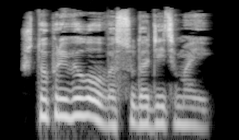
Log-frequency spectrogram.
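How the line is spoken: Low velvety male question. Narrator (Russian): спросил он низким бархатистым голосом

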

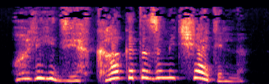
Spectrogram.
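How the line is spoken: Exclaiming. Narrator (Russian): воскликнула Лия

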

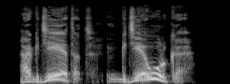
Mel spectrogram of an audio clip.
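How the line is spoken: Old man's hoarse rasp. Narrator (Russian): прохрипел дед

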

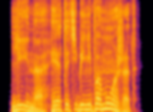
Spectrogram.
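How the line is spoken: Tired. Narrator (Russian): Он устало продолжил

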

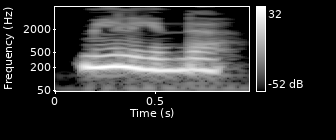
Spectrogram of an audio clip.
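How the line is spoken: Breathed out. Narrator (Russian): выдохнула она

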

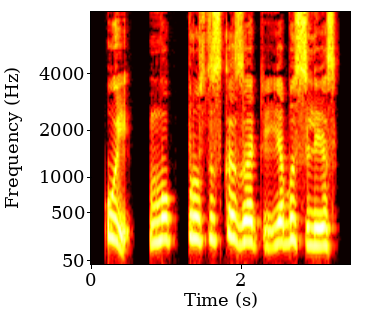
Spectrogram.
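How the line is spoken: Whining apprentice. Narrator (Russian): захныкал ученик

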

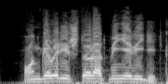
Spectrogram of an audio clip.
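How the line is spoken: Shouted. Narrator (Russian): крикнул Кайда Пашам

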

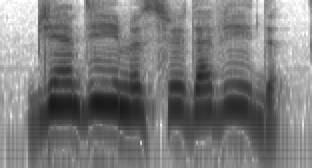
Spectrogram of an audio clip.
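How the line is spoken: Enthusiastic exclamation. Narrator (French): s'écria Ham avec enthousiasme

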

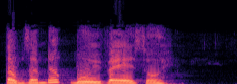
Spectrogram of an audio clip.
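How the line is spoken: Group shouting. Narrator (Vietnamese): Họ vừa thấy ba người đã hét lên ngay

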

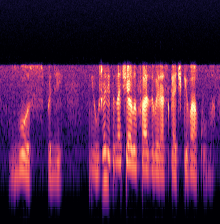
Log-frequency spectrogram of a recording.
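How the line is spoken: Low voice. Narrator (Russian): вполголоса проговорила Баянова

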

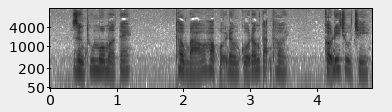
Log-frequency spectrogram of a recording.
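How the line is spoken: Cold order over phone. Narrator (Vietnamese): Lãnh Tĩnh Hàn đợi điện thoại kết nối rồi lạnh lùng phân phó

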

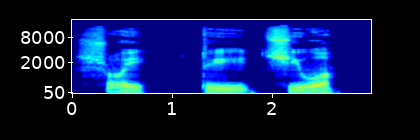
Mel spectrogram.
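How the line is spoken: Hoarse question. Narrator (Russian): хрипло спросил Декс

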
